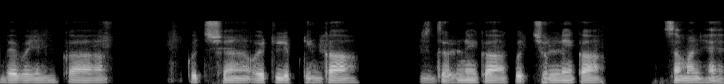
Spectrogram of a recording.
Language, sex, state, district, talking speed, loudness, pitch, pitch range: Hindi, male, Maharashtra, Mumbai Suburban, 100 wpm, -21 LUFS, 95 Hz, 95-100 Hz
